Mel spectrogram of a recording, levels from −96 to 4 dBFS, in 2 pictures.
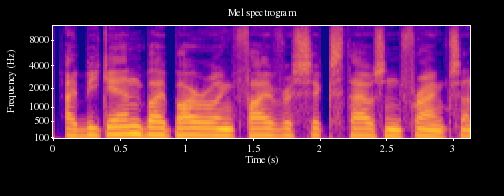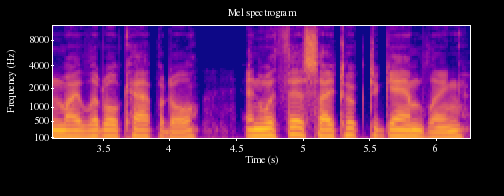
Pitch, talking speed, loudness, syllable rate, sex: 140 Hz, 190 wpm, -17 LUFS, 4.9 syllables/s, male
